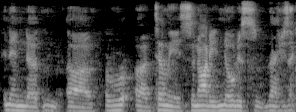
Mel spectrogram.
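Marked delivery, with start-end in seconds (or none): none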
